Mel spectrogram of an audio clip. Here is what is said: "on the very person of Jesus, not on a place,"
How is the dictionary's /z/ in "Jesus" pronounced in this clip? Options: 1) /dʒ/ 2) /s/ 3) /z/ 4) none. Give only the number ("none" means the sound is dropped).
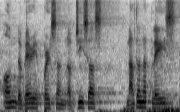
2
